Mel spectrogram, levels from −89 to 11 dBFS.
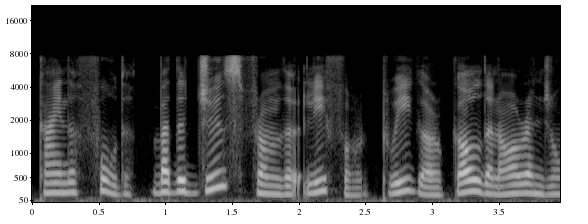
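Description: A short speech recording, with nothing technically wrong with it.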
